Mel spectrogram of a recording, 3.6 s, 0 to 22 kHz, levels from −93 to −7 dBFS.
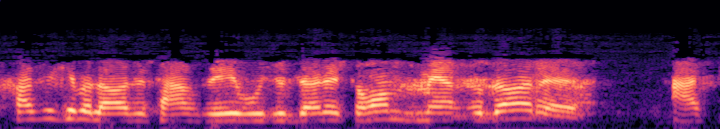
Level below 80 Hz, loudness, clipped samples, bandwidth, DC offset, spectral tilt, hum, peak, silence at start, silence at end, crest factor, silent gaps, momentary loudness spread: -74 dBFS; -17 LUFS; under 0.1%; 5.4 kHz; under 0.1%; -5 dB/octave; none; -4 dBFS; 0 s; 0.05 s; 14 dB; none; 5 LU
